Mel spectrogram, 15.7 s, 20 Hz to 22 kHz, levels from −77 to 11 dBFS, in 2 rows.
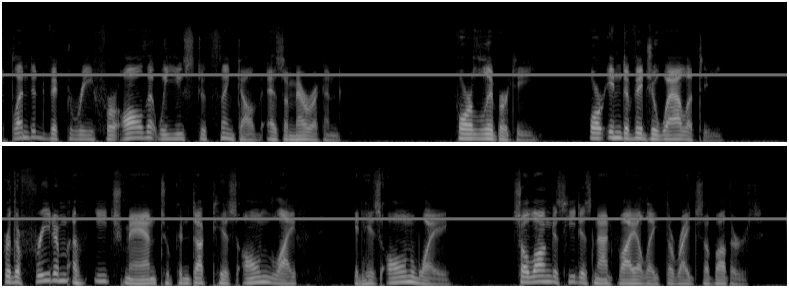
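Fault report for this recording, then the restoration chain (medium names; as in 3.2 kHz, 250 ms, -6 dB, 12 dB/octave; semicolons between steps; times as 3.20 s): whine 2.6 kHz -34 dBFS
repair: band-stop 2.6 kHz, Q 30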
